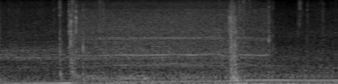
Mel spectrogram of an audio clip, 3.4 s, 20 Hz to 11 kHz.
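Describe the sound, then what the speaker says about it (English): Sunroof of a 2001 Mercedes-Benz ML55 AMG motoring shut while driving on a highway, a steady electric whir over road and cabin hum, ending with a soft clunk as it seats. "I realized that my, whatever, my sunroof vented, so close that up."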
